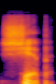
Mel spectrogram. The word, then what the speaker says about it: ship: Ship. Say it quickly and focus on that short clipped I sound.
